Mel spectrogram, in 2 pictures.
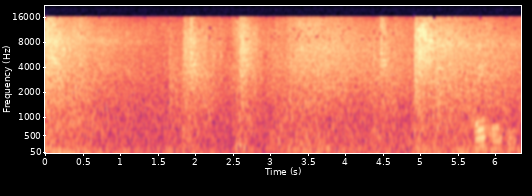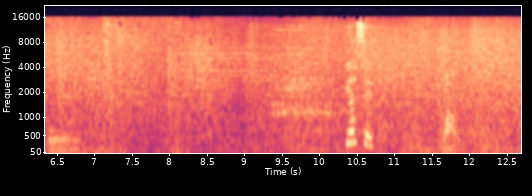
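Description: Magic blasts and sword strikes crash loudly in a game.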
